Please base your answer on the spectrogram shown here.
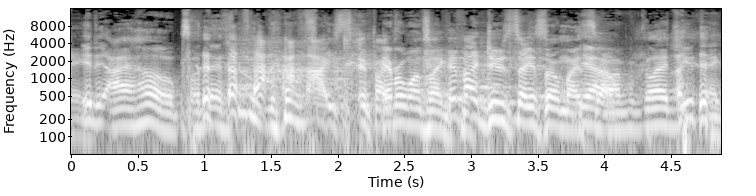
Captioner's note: laugh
